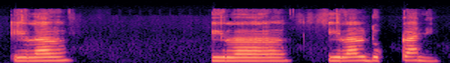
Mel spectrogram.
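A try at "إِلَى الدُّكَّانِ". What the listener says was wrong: Lamnya nggak terbaca kan alif lam sama ya.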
